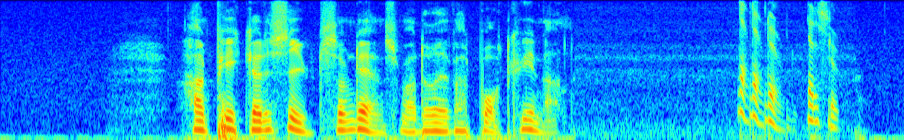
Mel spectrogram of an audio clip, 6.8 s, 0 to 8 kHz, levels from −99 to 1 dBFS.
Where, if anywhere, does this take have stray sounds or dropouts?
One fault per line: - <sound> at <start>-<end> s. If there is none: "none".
- chirp at 5.5-6.3 s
